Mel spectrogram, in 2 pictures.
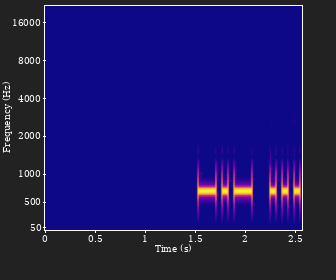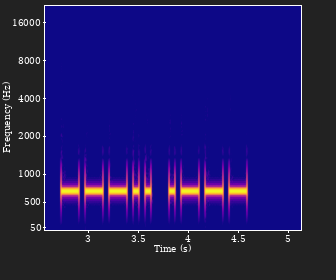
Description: Morse code, heard as a keyed tone, about 21 wpm, 700 Hz. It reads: KS8J
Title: USA Call Signs - 4 Characters - Repeated 3x - 20wpm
